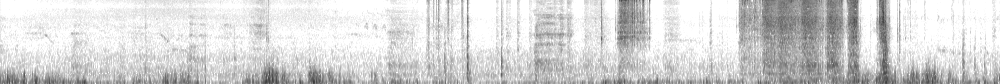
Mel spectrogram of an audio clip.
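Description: A hand tool working a car battery terminal clamp as the battery is reconnected and tightened: irregular metallic clicks and scrapes, with a longer spell of dense ratcheting and rattling about three quarters of the way through.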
